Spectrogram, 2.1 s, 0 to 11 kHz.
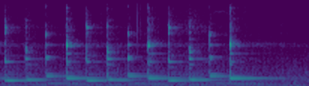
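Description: A phone in Euro Truck Simulator 2 rings with a fast, evenly spaced run of bright electronic ringtone pulses, clear and alone for about two seconds.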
